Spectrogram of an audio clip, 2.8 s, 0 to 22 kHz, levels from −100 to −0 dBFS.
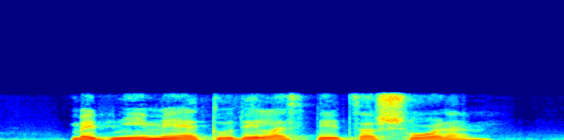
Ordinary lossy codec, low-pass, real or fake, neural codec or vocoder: none; 7.2 kHz; fake; codec, 16 kHz, 2 kbps, FreqCodec, larger model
